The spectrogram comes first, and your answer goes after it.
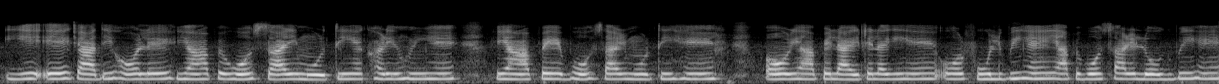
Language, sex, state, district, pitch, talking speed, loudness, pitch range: Kumaoni, female, Uttarakhand, Uttarkashi, 250 Hz, 175 wpm, -16 LUFS, 245-260 Hz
